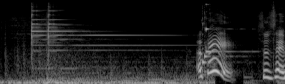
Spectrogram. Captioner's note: bell dings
